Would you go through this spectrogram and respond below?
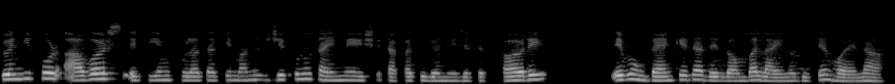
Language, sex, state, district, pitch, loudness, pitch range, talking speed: Bengali, female, West Bengal, Kolkata, 195 Hz, -30 LUFS, 175-220 Hz, 175 wpm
